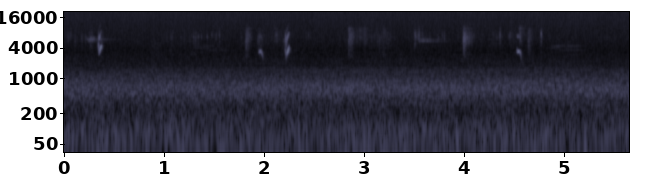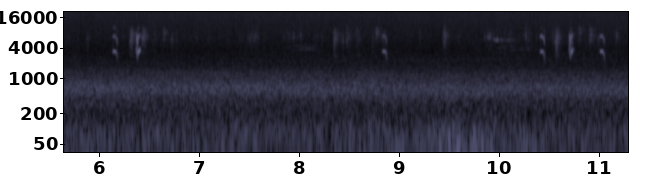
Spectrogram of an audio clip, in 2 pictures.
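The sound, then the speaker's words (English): A wild bird, now down on the ground, chitters repeatedly, giving quick, high, thin chirps in scattered bursts over a steady background hiss, with no one speaking. “Chitter the wild bird, now the wild bird's down on the ground.”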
